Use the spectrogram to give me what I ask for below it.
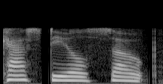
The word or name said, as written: castile soap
